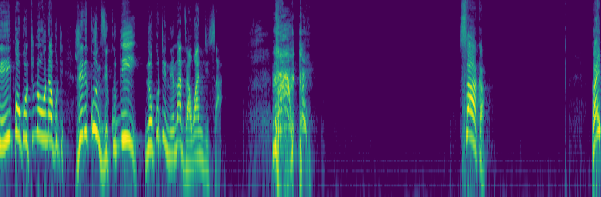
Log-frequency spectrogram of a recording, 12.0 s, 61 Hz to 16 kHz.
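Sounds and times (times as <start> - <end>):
man coughing: 5.3 - 6.4.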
